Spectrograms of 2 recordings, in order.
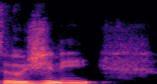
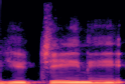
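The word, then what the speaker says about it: Eugénie: actually Eugenie, which is, my mum called me Eugenie in South Africa. But then I discovered actually the French pronunciation is Eugenie. But then I came to Australia and it just got bastardized to Eugenie, and to the point where I've now accepted the name Eugenie, and I just call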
